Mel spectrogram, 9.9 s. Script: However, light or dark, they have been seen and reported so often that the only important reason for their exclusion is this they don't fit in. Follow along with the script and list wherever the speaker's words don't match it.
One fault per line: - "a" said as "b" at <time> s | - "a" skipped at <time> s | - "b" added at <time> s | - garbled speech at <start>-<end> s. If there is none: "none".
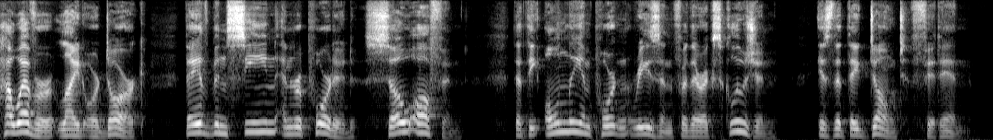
- "this" said as "that" at 8.3 s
